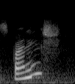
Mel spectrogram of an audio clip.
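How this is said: The voice rises at the end, like a question.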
